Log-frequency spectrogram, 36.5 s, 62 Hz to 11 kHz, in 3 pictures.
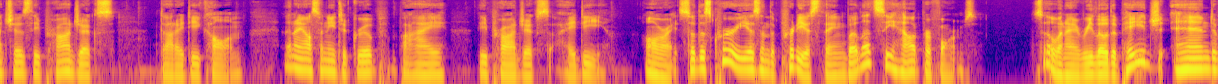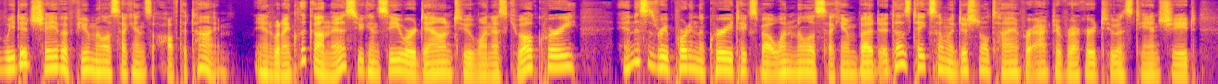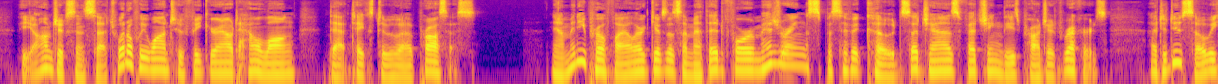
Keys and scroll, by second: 2.4 super+Right.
